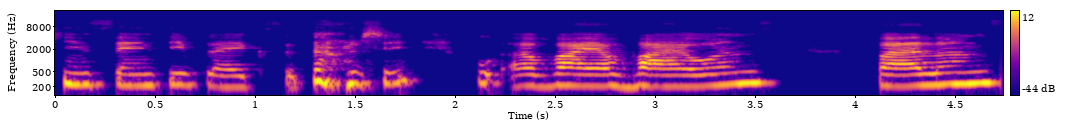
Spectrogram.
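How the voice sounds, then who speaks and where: Speaking at a fairly slow pace, a woman with a strong Bulgarian accent keeps her intonation fairly even. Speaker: podcast host. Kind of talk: interview. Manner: halting, many fillers.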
